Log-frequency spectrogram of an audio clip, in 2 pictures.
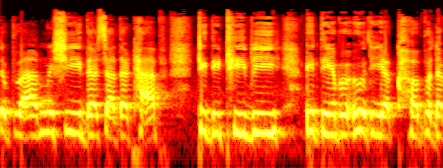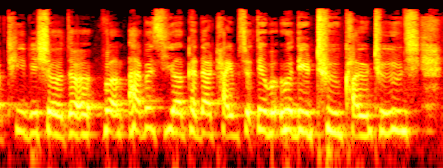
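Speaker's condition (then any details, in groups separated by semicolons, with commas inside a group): Deafness; deaf since childhood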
